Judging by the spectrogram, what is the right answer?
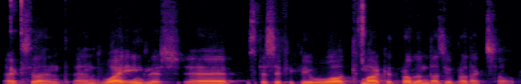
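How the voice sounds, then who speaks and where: A man hosting an interview over a video call, agreeable and halting, with many fillers. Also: fairly low pitch, mellow. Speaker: interview host. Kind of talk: conversational interview.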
